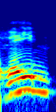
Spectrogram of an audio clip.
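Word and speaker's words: reign: রেইন রেইন মানে রাজত্ব রেইন দেখেন বানানটা কি আর ই আই জি এন রেইন এখানে জি এর উচ্চারণটা কিন্তু টোটালি আপনি পাবেন এই জায়গায় একটু খেয়াল করেন তো এই যে জায়গাটা এখানে কি লিখছি রেইন বানান কি লিখছি আর ই আই জি এন তো এই জি এর উচ্চারণটা কিন্তু এখানে লেখা হয় নাই রেইন শব্দের অর্থ হচ্ছে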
